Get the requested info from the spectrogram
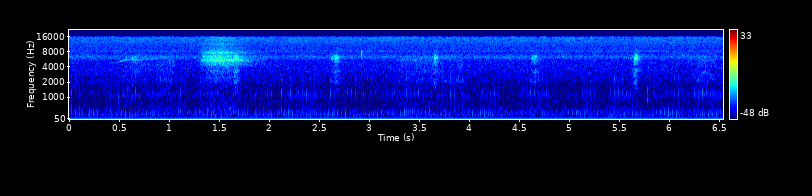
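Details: Kitten's happy purr during cuddles, food and sleep, taken on an Android phone; a dense low vibrating hum, steady throughout, with breath pulses roughly every second and a short rustle early on.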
